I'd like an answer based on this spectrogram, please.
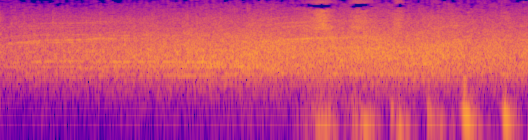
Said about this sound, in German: Also endlich applaudiert dir mal einer. Bitte. Ich nehme das immer alles nur als gegeben hin. Bitte, bitte hört nicht auf zu klatschen.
